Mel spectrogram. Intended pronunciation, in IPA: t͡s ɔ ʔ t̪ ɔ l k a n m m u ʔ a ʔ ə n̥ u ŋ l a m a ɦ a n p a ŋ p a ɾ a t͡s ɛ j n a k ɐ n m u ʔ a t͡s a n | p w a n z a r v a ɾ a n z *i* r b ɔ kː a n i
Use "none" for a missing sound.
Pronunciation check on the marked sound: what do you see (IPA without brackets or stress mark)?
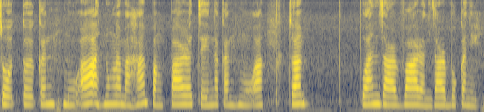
a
